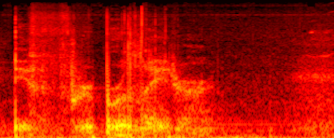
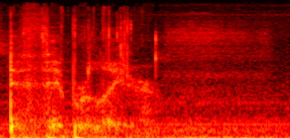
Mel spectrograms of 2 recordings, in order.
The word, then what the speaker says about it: defibrillator: Sometimes I say defibrillator, but that's wrong. It is defibrillator.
